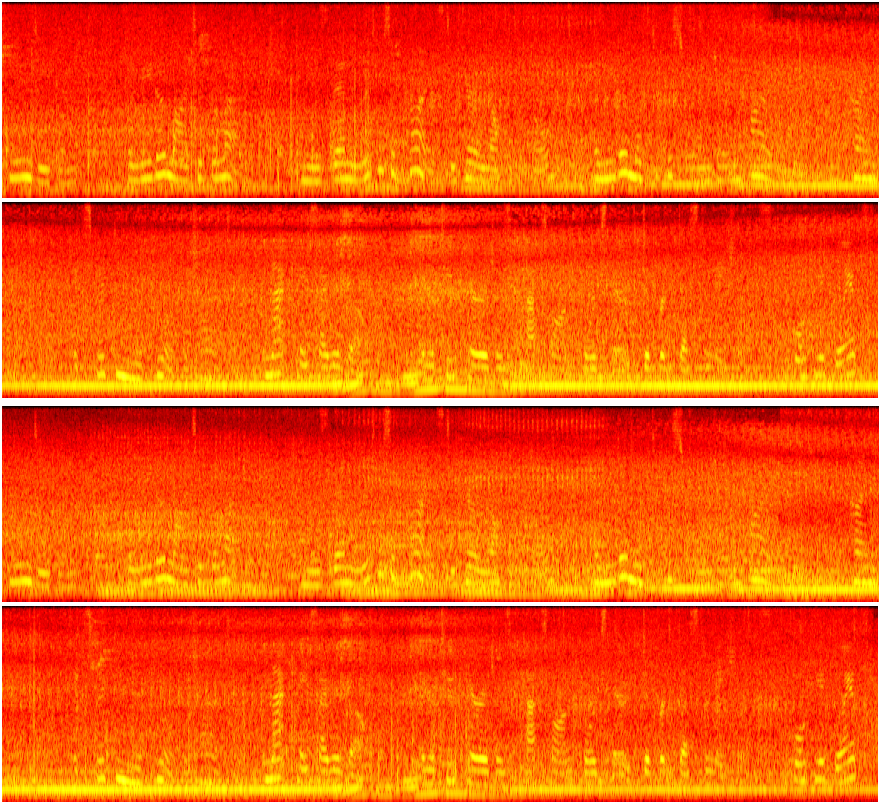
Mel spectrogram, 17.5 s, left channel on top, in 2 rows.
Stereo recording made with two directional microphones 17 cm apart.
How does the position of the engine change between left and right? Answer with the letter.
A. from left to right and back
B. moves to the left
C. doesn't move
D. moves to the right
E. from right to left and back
B.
